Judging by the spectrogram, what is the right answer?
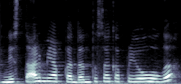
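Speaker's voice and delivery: normal talking voice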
